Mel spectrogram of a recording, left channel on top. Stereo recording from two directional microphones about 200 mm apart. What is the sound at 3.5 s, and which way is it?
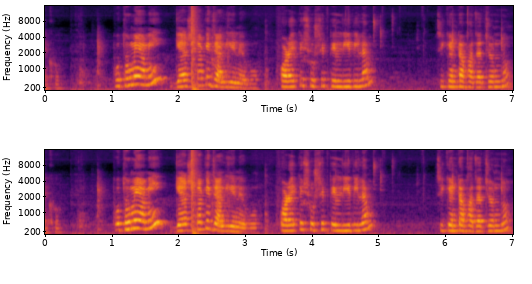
A woman's voice, 50° right (ahead or behind).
